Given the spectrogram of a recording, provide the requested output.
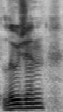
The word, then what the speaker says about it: Llusion: This is your boy, Lusion. That is spelled L-L-U-S-I-O-N.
